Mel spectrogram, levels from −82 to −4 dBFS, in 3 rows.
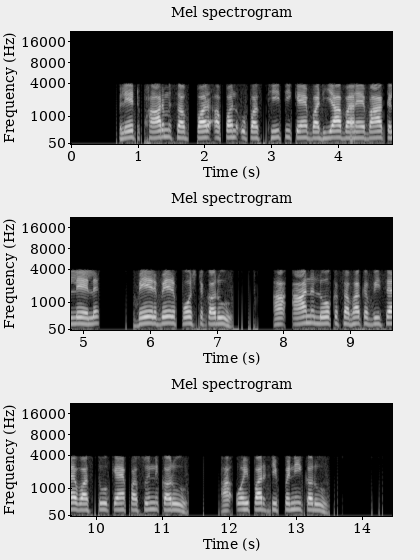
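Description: Across the whole speech clip, grainy distortion sits about 30 dB below the signal and tracks its level, likely low bit depth without dither near 7 bits; the waveform shows visible staircase steps in quiet passages.

At 4.18 to 4.24 s and again at 12.56 to 12.62 s, packet loss with last packet repeated produces a 60 ms robotic stutter, consistent with three 20 ms packets replayed. The spectrogram shows 50 Hz buzz striations.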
